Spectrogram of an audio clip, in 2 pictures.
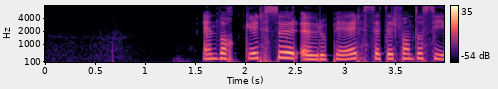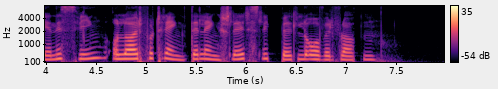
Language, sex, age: Norwegian, female, 25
